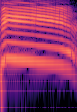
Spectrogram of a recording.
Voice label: "FIREBALL", Greek; Worms Armageddon

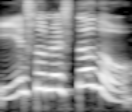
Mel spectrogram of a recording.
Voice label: first blood, Hispanic; Worms Armageddon

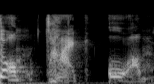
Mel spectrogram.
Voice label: "You'll regret that", Danish; Worms Armageddon; Danish-Pyrus

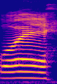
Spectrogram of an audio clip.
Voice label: "oh dear", Finnish; Worms Armageddon

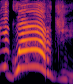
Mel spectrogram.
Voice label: "I'll get you", Portuguese; Worms Armageddon

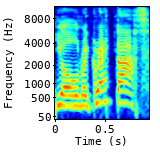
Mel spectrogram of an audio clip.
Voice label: YOU'LL REGRET THAT, Scouser

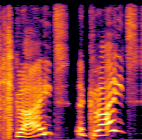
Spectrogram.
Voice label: "collect", Brummie; Worms Armageddon

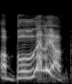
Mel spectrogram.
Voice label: "brilliant", Kamikaze; Worms Armageddon

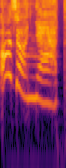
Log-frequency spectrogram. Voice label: "grenade", Hungarian; Worms Armageddon

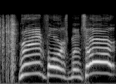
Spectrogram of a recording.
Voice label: collect, Drill Sergeant; Worms Armageddon

